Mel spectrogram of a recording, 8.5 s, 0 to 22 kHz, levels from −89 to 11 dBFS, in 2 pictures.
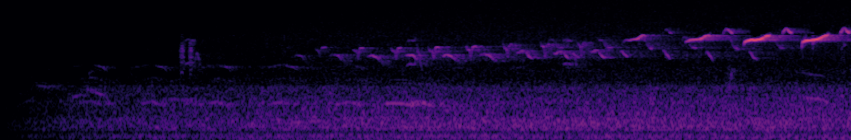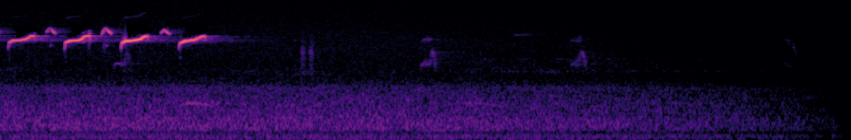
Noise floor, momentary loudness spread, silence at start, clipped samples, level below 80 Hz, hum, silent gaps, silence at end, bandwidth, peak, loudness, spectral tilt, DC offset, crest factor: -70 dBFS; 24 LU; 3.15 s; under 0.1%; -72 dBFS; none; none; 3.2 s; over 20 kHz; -8 dBFS; -19 LUFS; 1.5 dB/octave; under 0.1%; 20 dB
